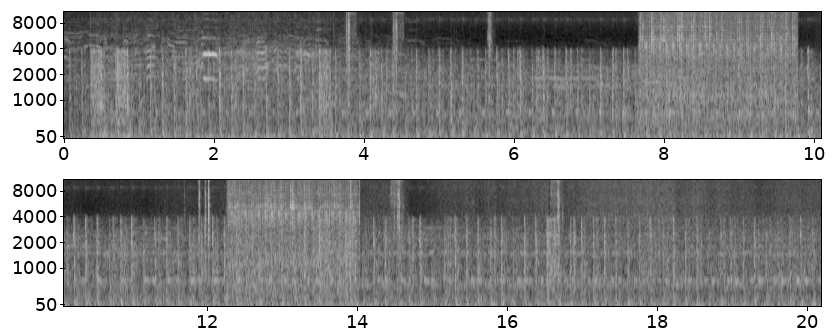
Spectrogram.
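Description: A running engine pumps away with a fast, steady mechanical chugging, loud, holding an even rhythm from start to finish with no voices.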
